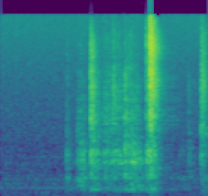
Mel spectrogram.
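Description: Small objects being rummaged and handled, with a sharp click about a second and a half in.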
